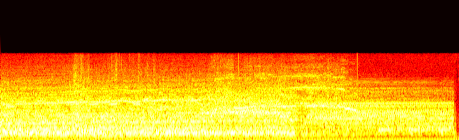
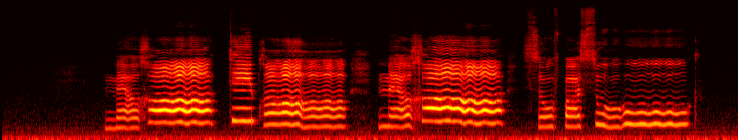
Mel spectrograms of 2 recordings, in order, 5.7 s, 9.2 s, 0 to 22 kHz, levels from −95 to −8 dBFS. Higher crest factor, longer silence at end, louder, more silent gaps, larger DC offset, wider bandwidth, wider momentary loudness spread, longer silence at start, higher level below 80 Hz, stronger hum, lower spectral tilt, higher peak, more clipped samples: second, 10 dB vs 18 dB; second, 0.05 s vs 0.65 s; first, -10 LUFS vs -35 LUFS; neither; first, 2% vs under 0.1%; second, 5.4 kHz vs 17.5 kHz; second, 5 LU vs 17 LU; second, 0 s vs 1.3 s; first, -34 dBFS vs -68 dBFS; neither; first, -9 dB/octave vs -1.5 dB/octave; first, 0 dBFS vs -20 dBFS; first, 0.1% vs under 0.1%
